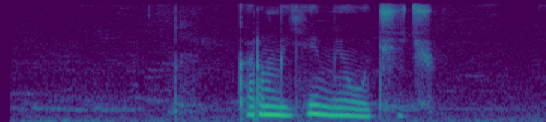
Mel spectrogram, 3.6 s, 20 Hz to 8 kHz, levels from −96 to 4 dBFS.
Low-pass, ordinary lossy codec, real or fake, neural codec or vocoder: 7.2 kHz; none; real; none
